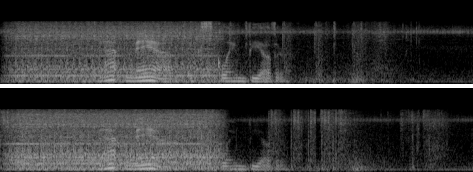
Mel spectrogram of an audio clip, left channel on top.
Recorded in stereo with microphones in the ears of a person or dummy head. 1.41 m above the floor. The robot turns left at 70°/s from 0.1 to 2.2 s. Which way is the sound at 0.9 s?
160° right.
